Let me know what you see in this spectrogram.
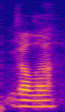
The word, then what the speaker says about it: Villa: Is it, I don't even know how to say it, Aston Villa or is it Villa? – Villa. – Aston Villa, yeah.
